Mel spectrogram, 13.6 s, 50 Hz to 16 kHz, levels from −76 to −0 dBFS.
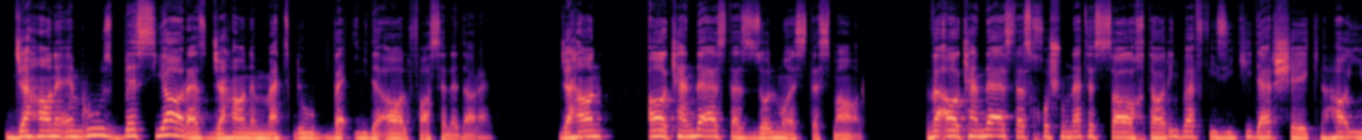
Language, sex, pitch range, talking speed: Persian, male, 120-145 Hz, 120 wpm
